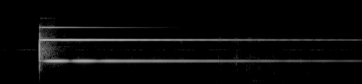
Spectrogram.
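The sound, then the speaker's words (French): A small bell is struck once, giving a clear, bright ring with steady overtones that slowly fades over several seconds. No voices or other sounds accompany it. “Je vais inviter une petite cloche pour le plaisir de l'inviter et pour faire une petite pause.”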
